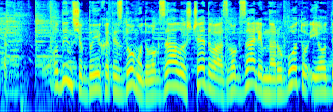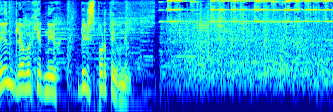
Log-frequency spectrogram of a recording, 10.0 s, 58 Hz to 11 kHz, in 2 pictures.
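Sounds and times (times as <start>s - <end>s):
bicycle bell trilling: 7.4s - 10.0s.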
